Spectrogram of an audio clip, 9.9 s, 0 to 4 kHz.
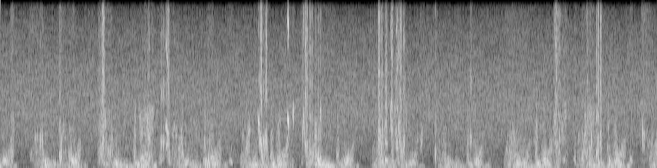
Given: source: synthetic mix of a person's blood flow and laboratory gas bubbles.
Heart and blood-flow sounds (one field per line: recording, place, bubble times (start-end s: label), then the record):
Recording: Doppler ultrasound of blood flow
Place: precordium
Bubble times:
0.15-0.23 s: bubbles
0.44-0.66 s: bubbles
0.88-1.16 s: bubbles
1.45-1.69 s: bubbles
2.08-2.63 s: bubbles
3.10-3.19 s: bubbles
3.43-3.52 s: bubbles
3.84-4.06 s: bubbles
4.28-4.43 s: bubbles
4.51-5.02 s: bubbles
5.63-6.11 s: bubbles
6.29-6.36 s: bubbles
6.50-6.58 s: bubbles
7.04-7.09 s: bubbles
7.57-8.05 s: bubbles
8.29-8.53 s: bubbles
8.60-8.66 s: bubbles
8.71-9.10 s: bubbles
9.45-9.51 s: bubbles
9.61-9.77 s: bubbles
From the record:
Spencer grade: 3 (all of the cardiac periods contain showers or single bubble signals, but not dominating or overriding the cardiac motion signals)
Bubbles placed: only in the low amplitude regions of the cardiac cycle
